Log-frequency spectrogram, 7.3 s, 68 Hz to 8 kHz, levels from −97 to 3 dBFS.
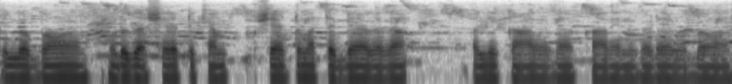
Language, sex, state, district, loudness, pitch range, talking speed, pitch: Kannada, male, Karnataka, Gulbarga, -19 LUFS, 90-95 Hz, 115 wpm, 95 Hz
